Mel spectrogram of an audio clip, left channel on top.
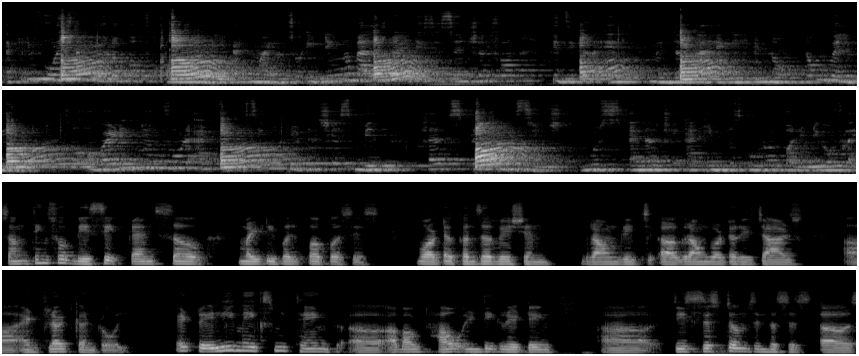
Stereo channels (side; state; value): both; different; correlation 0.00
